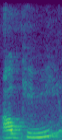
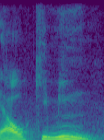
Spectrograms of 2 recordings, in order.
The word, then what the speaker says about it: Alckmin: a questão a da forma com que se pronuncia queria que eu contasse pra gente afinal alckmin o alckmin líder josé de alencar rosada ele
